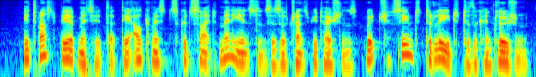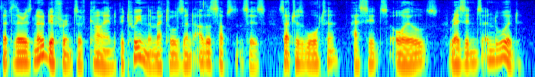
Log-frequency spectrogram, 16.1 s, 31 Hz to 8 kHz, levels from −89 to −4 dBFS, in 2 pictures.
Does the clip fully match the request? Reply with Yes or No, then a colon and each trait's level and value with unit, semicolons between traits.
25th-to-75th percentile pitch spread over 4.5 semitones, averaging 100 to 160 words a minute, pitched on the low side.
Yes: average, 5.1 semitones; average, 155 wpm; very low, 90 Hz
